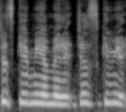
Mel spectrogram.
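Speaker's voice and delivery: put-on laugh-choked pleading voice. Retelling a man smothering laughter at a nephew's remark: imitating someone laughing while talking. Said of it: "'cause he was cackling".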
